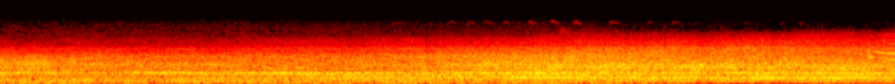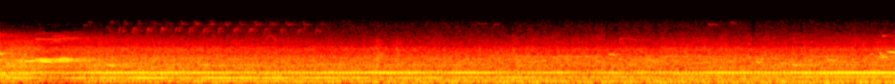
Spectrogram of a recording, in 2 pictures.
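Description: A distant train running on the line: a steady drone with a low hum that comes in about five seconds in, over a constant hiss, with a few brief bird chirps partway through.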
